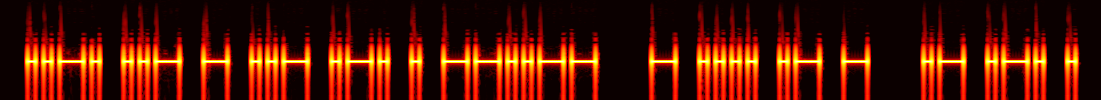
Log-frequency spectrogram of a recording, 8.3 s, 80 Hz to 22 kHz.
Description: Morse code, heard as a keyed tone, about 20 wpm, 700 Hz. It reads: FUTURE, THAT ARE
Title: A Sound Of Thunder 20wpm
